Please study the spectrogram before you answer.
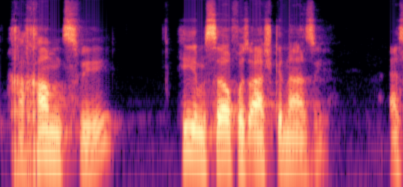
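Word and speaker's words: חכם צבי: Although you pronounce his name as a Sfardi, Chacham Tzvi, he himself was Ashkenazi, as his last name indicates, which is not always the case, by the way.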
